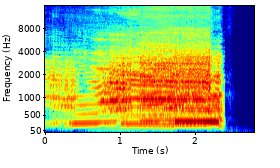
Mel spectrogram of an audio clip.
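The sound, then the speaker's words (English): A single long, loud cow moo, rising slightly in pitch as it goes, lasting a little over two seconds before cutting off into silence. “Well, there is a sound that we all know and love. It is time for this week's Cattle Connect Fast Facts.”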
